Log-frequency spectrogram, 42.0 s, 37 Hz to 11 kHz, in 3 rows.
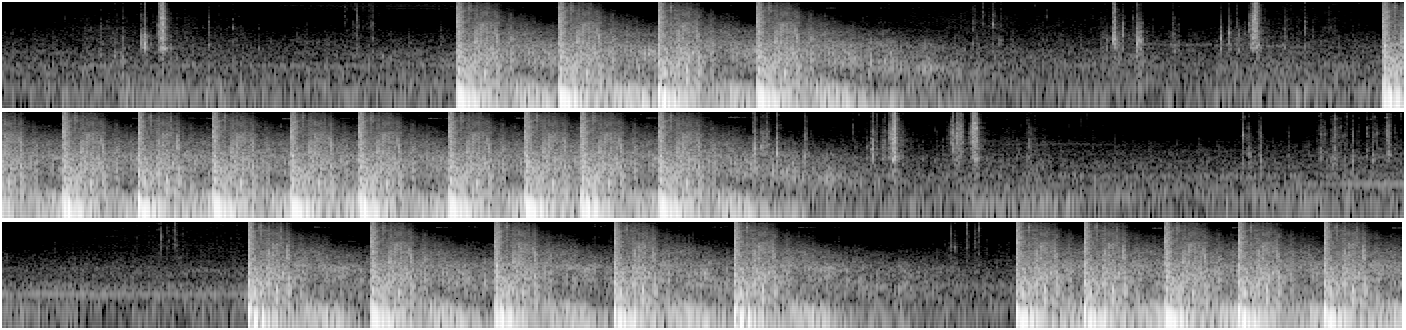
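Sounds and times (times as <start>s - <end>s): rifle shots echoing: 4.6s - 9.1s, 13.8s - 23.0s, 30.5s - 37.2s, 38.2s - 42.0s.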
